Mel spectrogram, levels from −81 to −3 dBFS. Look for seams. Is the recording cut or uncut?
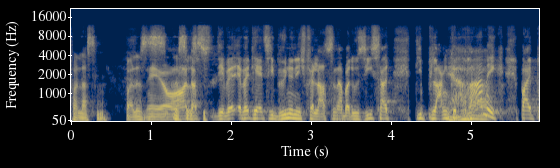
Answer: uncut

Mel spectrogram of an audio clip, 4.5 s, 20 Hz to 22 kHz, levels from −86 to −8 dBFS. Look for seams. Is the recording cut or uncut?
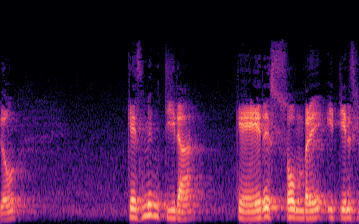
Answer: uncut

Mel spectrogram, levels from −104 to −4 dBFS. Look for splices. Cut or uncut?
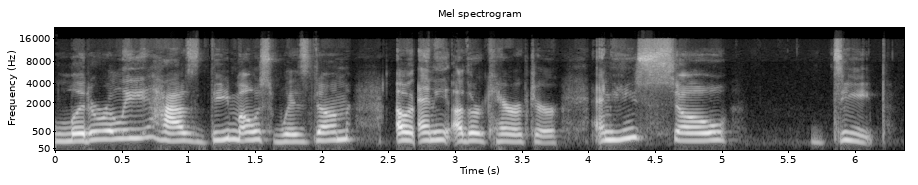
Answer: cut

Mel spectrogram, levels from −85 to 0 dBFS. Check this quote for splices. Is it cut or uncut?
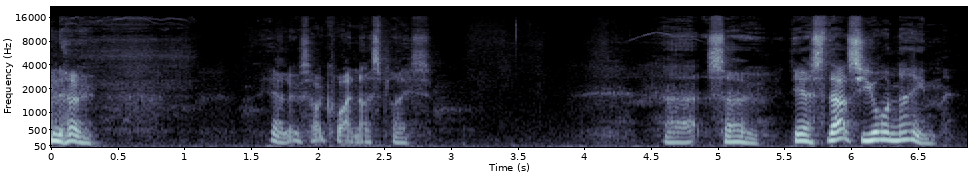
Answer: uncut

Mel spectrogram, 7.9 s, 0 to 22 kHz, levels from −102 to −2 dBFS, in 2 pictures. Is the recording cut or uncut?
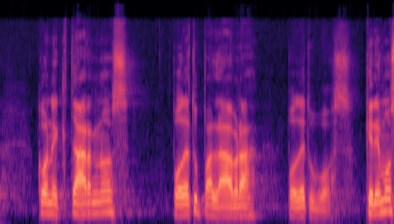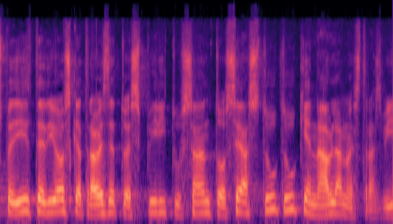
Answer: cut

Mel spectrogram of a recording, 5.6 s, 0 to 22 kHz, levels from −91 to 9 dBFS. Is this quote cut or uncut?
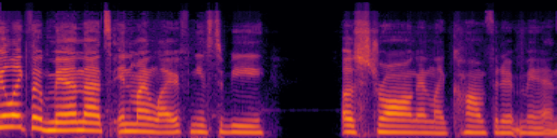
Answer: uncut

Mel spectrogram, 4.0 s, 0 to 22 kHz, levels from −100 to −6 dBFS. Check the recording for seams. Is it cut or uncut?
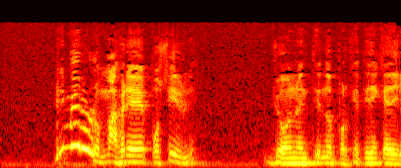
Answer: uncut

